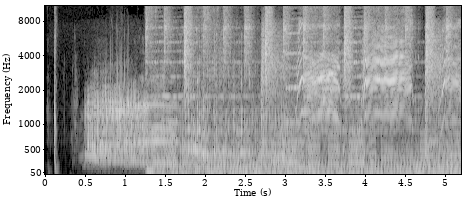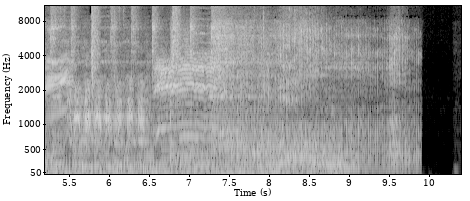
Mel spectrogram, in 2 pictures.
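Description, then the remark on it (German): Loud animal calls, roars mixed with bleating, fill about nine seconds of sound at a zoo. Steady, rhythmic hits run underneath throughout. There is no talking, and the sound stops abruptly at the end. “Ähm, ja, ihr wundert euch vielleicht so, wieso sind wir im Zoo?”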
